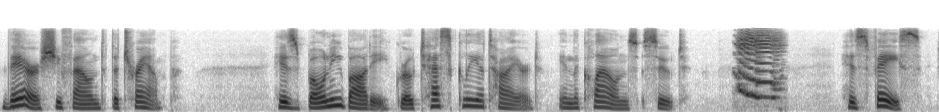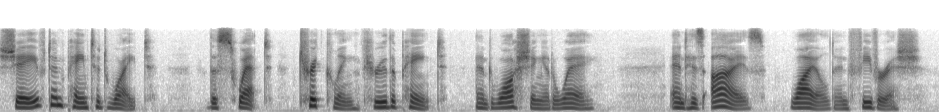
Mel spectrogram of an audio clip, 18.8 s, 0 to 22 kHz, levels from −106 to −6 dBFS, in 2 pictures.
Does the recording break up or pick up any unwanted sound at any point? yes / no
yes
